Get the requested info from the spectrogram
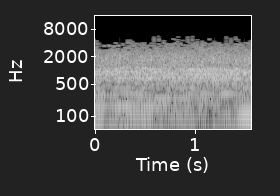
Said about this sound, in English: Please stand. Keep clapping till I ask you to stop.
